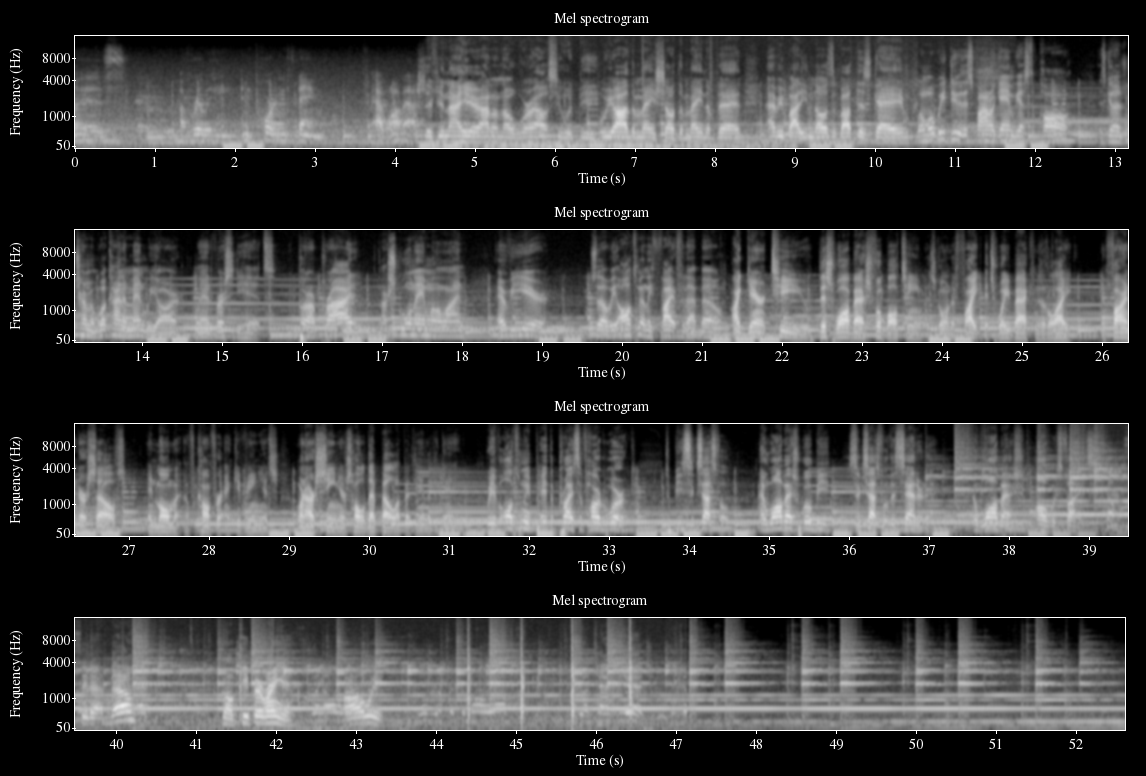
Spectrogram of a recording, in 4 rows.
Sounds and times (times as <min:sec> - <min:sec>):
Music: 0:00.0 - 0:52.6
Speech: 0:03.8 - 0:19.0, 0:19.6 - 0:37.0, 0:37.6 - 0:40.4, 0:41.3 - 0:45.0, 0:45.7 - 0:47.1.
